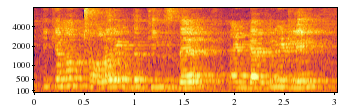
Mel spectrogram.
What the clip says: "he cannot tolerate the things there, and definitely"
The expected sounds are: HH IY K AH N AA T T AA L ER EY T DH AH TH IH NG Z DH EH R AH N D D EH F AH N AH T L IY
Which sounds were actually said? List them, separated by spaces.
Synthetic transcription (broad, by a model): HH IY K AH N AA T T AA L ER EY T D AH T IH NG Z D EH R AH N D D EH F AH N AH T L IY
